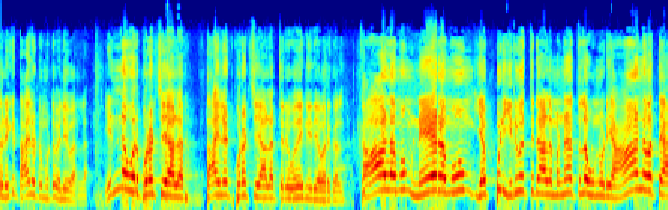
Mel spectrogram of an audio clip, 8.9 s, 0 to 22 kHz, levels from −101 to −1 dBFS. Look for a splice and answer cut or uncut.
cut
